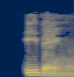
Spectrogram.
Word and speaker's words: 8ing: Eating, like the number 8 and eating. – Then ING.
